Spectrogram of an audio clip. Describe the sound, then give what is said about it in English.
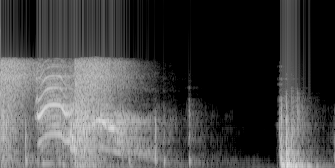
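A gunshot in a radio drama comes as one short, sharp, thudding crack near the end, following a longer stretch of softer, noisy sound. “Would somebody mind telling me why I don't fall down? Ooh. I've been shot.”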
